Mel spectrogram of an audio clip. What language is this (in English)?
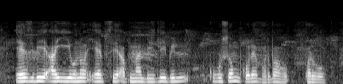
Magahi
